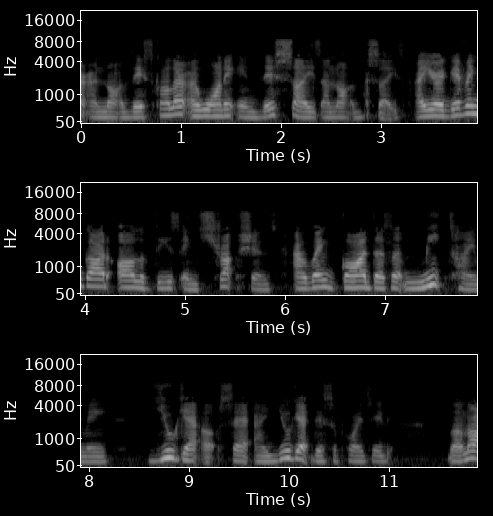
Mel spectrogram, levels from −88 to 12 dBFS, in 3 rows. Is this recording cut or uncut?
cut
